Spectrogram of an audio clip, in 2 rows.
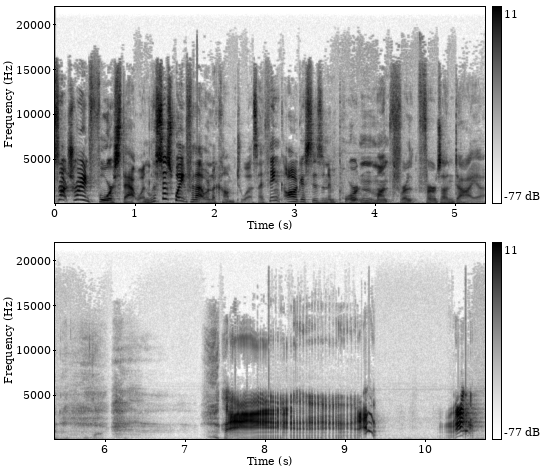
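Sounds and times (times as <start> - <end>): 
speech: 0.0 - 6.2, 7.4 - 7.9
person imitating small yappy dog barking: 7.4 - 9.5, 10.2 - 10.7.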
